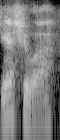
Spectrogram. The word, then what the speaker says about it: Yeshua: which is Yeshua, uh, so the name of God in Hebrew, which is Yahweh, is spelled Yod He Vav He, Yes.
